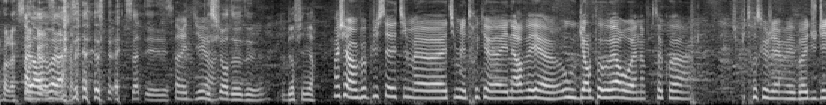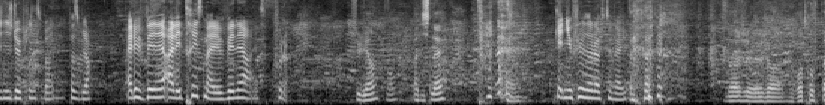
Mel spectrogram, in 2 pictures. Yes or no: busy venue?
yes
